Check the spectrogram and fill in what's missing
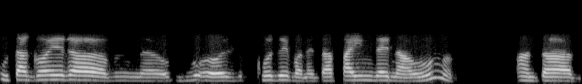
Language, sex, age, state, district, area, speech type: Nepali, female, 60+, West Bengal, Jalpaiguri, urban, conversation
